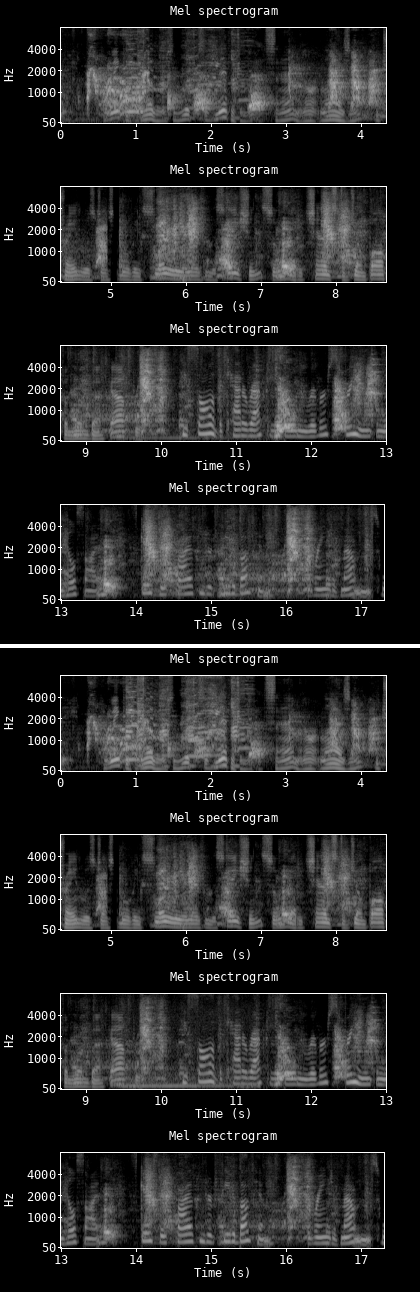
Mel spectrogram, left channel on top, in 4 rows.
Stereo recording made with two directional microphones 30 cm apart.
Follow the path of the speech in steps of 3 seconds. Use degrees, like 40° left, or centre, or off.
30° right, 20° right, centre, 10° left, 20° right, 30° right.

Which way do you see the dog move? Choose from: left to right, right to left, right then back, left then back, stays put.
stays put.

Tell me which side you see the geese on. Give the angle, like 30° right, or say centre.
60° right.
